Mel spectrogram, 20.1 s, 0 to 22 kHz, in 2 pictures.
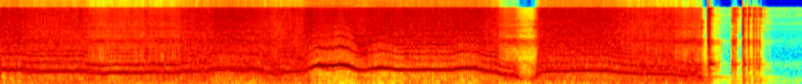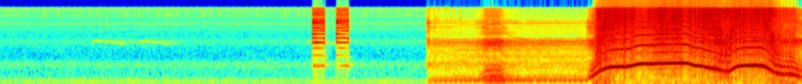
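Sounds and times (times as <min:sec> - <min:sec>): drone motors whining: 0:00.0 - 0:08.8, 0:15.4 - 0:20.0
short beeps: 0:13.9 - 0:14.5.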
